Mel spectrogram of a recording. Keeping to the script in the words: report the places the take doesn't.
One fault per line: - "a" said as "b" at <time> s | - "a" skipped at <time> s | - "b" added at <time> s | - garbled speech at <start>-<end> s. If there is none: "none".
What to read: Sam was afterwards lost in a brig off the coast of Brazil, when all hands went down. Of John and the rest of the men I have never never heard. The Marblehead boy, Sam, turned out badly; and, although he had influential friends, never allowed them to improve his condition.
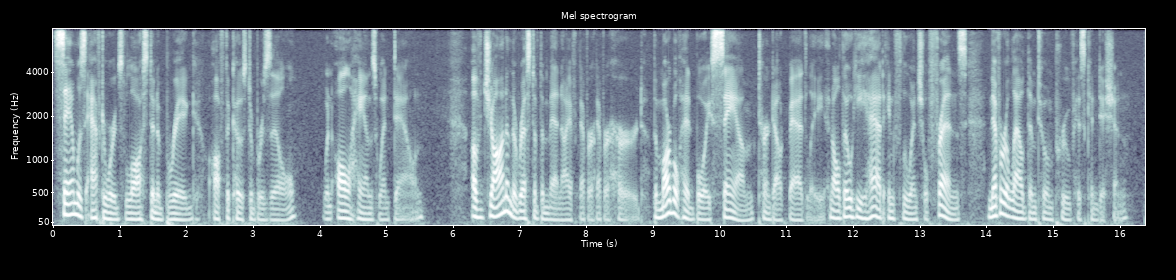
none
